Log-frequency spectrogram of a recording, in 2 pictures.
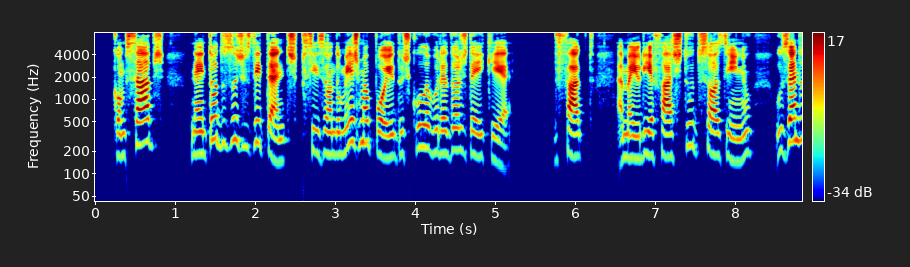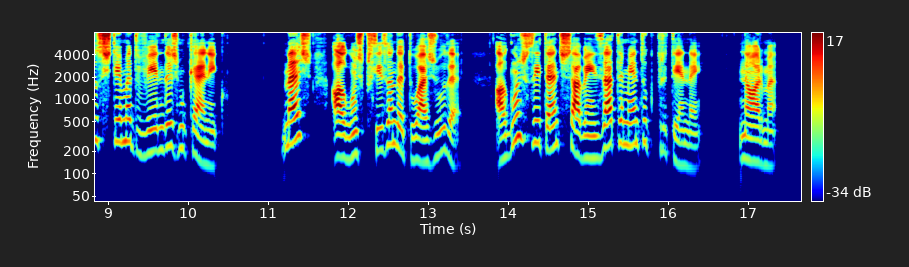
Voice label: locutora angola; Portuguese

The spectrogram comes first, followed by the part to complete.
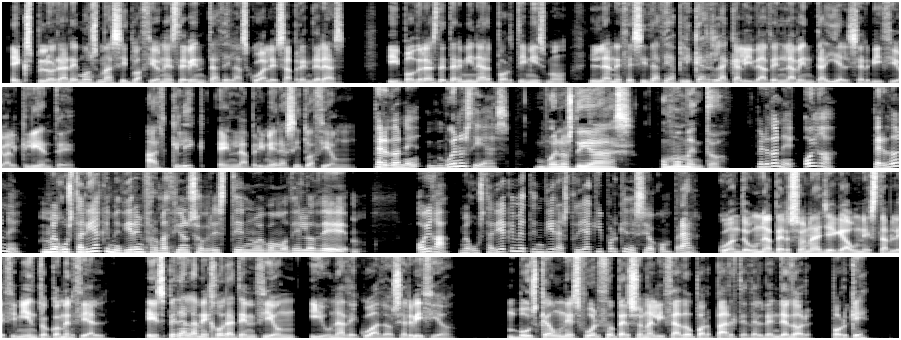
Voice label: locuciones curso tecnicas; Speech for a techniques course

